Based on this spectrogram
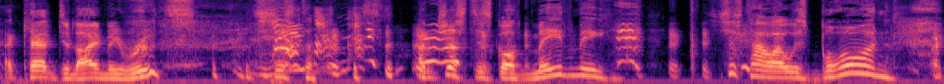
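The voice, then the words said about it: Put-on British accent, rising upswing. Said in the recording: “What's with the upswing ... I need to start working up my accent ... the only accent I could do is from A Hard Day's Night”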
